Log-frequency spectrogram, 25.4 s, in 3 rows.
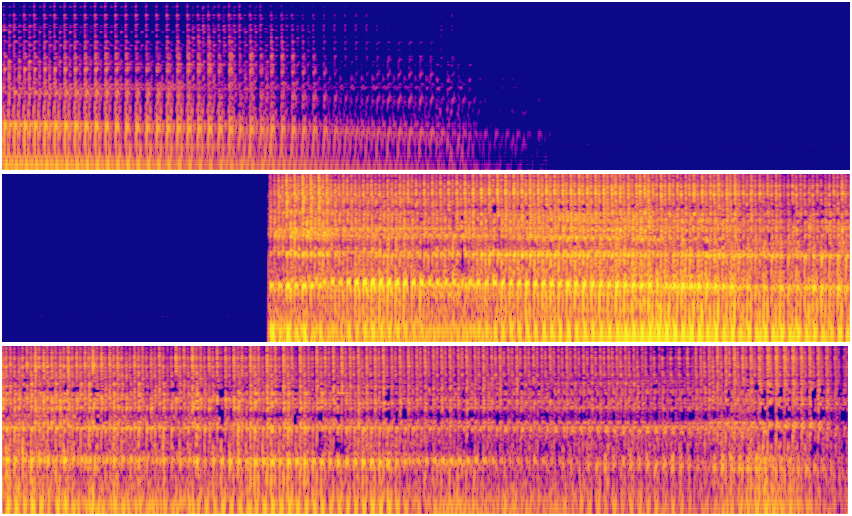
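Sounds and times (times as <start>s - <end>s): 
vibrating metal: 11.2s - 25.4s.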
